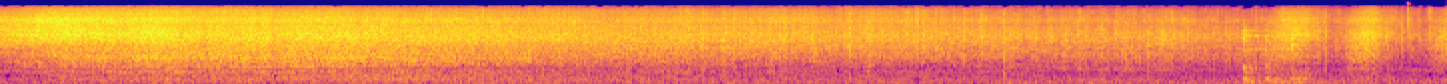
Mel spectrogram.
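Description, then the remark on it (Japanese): Dried-scallop soaking liquid is poured into a hot oiled pan of oil-coated pressed barley and softened onion, hitting with a loud, steady sizzle that gradually settles, followed near the end by a few brief clinks and stirring sounds. No one speaks. “押し麦に油がなじんだらここに干し貝柱の戻し汁を一緒に入れていきます。”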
